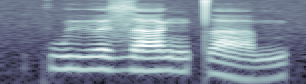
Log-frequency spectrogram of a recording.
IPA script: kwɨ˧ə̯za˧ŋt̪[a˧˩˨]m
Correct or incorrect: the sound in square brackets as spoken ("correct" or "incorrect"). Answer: correct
